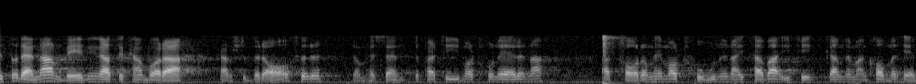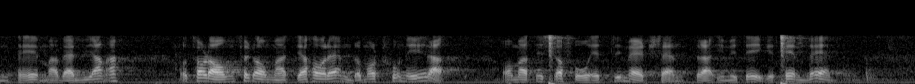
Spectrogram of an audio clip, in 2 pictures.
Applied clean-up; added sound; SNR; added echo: none; Tambourine; 9 dB; none.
